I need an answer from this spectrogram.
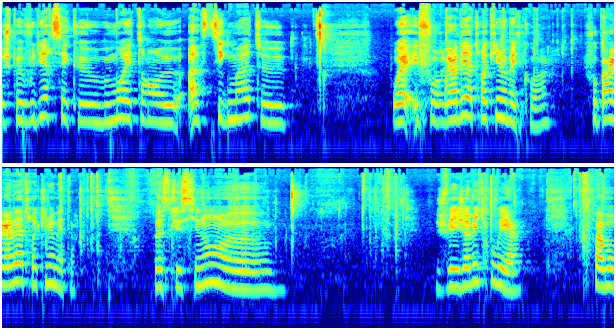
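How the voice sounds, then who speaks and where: A woman vlogging casually about her budget binders, chatty and halting with many fillers and restarts. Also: a little high, darkish tone, a little hiss or hum. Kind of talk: casual chat showing binders.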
